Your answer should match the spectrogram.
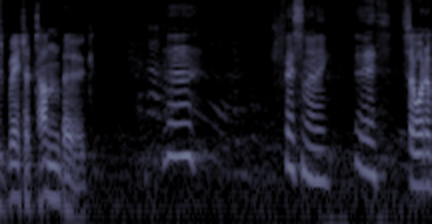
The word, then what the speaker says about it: Thunberg: Greta Thunberg, I wonder if anybody will actually know who I'm talking about, because she is universally mispronounced as Greta Thunberg.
